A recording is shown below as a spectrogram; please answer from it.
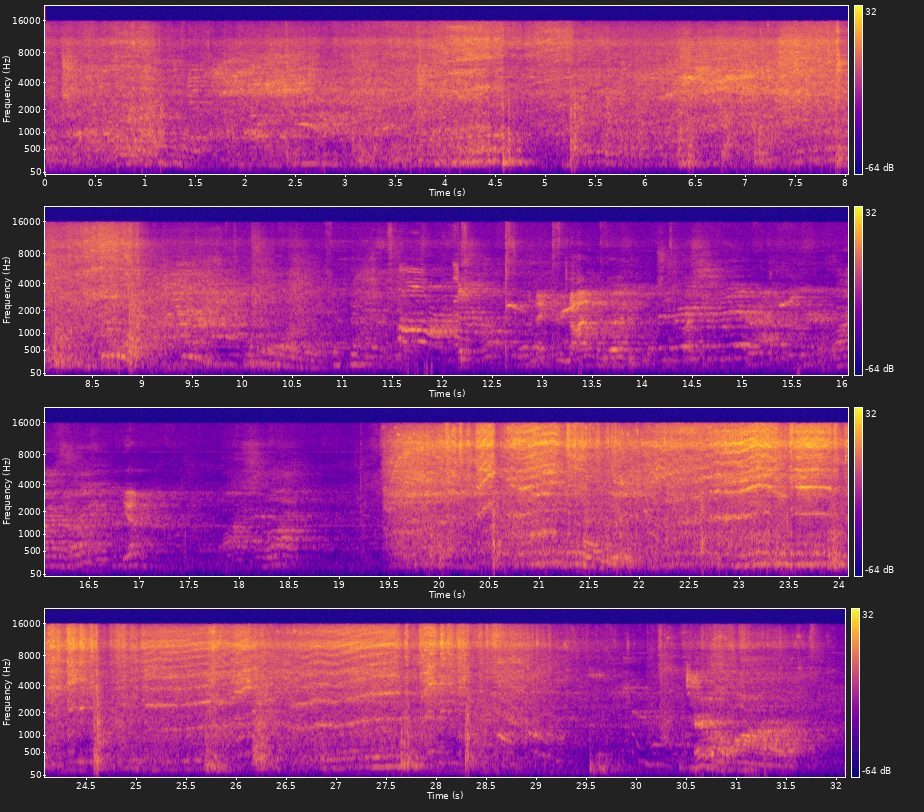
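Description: Indistinct voices of people talking in a large echoing hall, mixed with the whine of electric R/C monster trucks running on a concrete floor. About ten seconds in, the higher whine drops away for several seconds, leaving mostly talk, then returns.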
